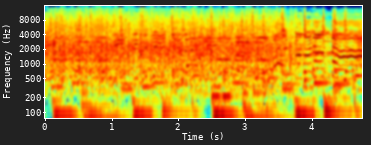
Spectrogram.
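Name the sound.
applause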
